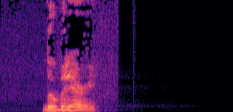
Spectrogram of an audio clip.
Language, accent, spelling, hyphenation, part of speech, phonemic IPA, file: English, US, luminary, lu‧min‧a‧ry, noun, /ˈluməˌnɛɹi/, En-us-luminary.flac
- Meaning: 1. One who is an inspiration to others; one who has achieved success in one's chosen field; a leading light 2. A body that gives light; especially, one of the heavenly bodies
